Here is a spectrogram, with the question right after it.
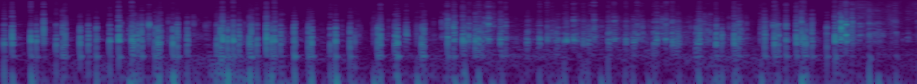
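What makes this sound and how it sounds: Fingertips and nails tap and scratch the edges and top side of a small, hollow, grey plastic handheld game console. Quick, dry, clicky taps blend with scratchy rustling, mostly in the mid and high range with almost no low end. Each tap cuts off at once with no ring, and a brighter burst of scratching comes near the end.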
